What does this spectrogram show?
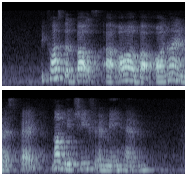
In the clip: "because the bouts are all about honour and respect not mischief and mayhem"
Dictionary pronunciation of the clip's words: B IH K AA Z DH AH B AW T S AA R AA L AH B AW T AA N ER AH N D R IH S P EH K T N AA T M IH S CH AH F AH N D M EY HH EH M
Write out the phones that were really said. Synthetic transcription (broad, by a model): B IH K AA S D AH B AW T S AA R AA L AH B AW T AA N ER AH N R IH S P EH K T N AA T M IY CH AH F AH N M EY HH EH M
